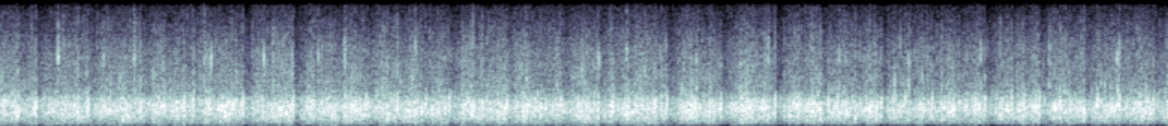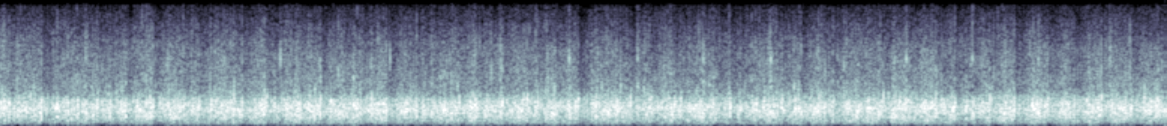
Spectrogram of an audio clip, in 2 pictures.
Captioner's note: applause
